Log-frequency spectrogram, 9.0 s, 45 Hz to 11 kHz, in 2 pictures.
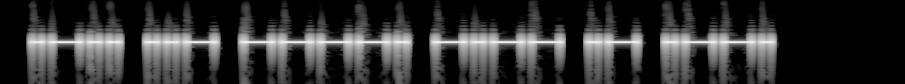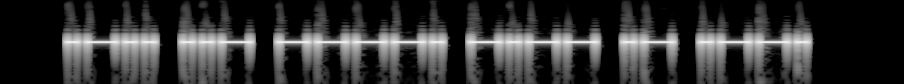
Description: Morse code, heard as a keyed tone, about 25 wpm, 700 Hz. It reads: LU9YAP LU9YAP
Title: DXCC-100 Call Signs - 6 Characters - Repeated 3x - 25wpm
